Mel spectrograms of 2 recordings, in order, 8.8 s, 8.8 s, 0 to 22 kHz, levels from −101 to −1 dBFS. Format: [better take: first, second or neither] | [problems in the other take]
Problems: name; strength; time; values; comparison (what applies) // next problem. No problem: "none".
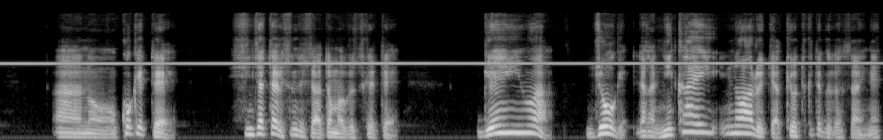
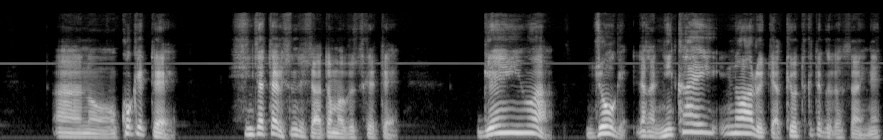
second | high-pitched whine; loud; throughout; 3.5 kHz, 7 dB below the speech; faint in the second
